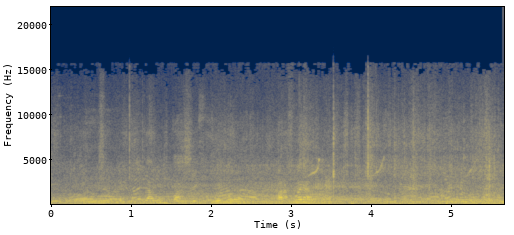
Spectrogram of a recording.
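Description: A crowd of men and women chatter nearby outdoors, talking over one another.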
